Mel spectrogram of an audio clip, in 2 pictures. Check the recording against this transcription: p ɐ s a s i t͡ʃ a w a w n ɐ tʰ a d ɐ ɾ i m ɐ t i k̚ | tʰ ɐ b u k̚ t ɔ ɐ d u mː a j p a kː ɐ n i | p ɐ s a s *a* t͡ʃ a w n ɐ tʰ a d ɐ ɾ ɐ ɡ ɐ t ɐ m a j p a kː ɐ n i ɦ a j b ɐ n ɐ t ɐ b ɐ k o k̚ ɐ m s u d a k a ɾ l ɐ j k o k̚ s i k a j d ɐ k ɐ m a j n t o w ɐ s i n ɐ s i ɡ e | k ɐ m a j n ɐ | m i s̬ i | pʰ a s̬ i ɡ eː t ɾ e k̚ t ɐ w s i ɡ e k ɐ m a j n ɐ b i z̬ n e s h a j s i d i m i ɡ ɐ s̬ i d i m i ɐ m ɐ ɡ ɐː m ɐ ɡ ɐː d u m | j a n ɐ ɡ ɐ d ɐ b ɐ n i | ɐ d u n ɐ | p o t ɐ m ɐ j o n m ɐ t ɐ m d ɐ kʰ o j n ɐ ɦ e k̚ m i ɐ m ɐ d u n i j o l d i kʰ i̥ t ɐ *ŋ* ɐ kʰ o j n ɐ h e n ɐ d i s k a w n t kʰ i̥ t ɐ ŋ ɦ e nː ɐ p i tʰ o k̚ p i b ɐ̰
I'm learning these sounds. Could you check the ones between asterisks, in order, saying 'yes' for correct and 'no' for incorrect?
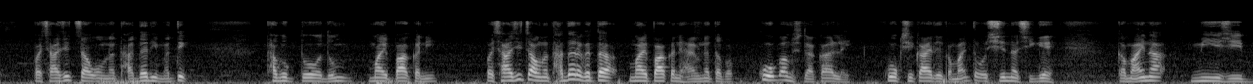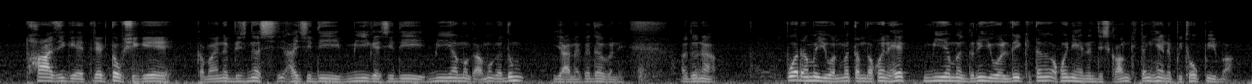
no, yes

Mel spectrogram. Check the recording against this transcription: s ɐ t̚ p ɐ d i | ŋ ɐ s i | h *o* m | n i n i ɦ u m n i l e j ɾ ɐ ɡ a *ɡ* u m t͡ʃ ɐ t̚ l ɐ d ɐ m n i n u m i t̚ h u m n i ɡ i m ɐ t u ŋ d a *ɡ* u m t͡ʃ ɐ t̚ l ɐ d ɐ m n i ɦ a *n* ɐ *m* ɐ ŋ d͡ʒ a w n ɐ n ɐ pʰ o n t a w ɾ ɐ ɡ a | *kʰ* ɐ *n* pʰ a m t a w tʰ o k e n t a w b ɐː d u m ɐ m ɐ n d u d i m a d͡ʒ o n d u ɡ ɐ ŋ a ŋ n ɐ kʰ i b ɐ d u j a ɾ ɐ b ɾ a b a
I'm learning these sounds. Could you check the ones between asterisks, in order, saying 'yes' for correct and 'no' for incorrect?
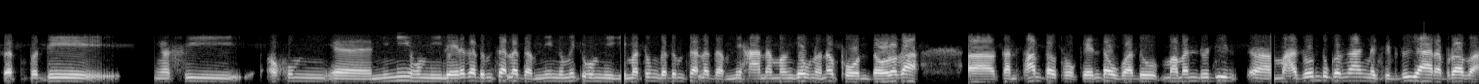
no, no, no, yes, yes, no, yes

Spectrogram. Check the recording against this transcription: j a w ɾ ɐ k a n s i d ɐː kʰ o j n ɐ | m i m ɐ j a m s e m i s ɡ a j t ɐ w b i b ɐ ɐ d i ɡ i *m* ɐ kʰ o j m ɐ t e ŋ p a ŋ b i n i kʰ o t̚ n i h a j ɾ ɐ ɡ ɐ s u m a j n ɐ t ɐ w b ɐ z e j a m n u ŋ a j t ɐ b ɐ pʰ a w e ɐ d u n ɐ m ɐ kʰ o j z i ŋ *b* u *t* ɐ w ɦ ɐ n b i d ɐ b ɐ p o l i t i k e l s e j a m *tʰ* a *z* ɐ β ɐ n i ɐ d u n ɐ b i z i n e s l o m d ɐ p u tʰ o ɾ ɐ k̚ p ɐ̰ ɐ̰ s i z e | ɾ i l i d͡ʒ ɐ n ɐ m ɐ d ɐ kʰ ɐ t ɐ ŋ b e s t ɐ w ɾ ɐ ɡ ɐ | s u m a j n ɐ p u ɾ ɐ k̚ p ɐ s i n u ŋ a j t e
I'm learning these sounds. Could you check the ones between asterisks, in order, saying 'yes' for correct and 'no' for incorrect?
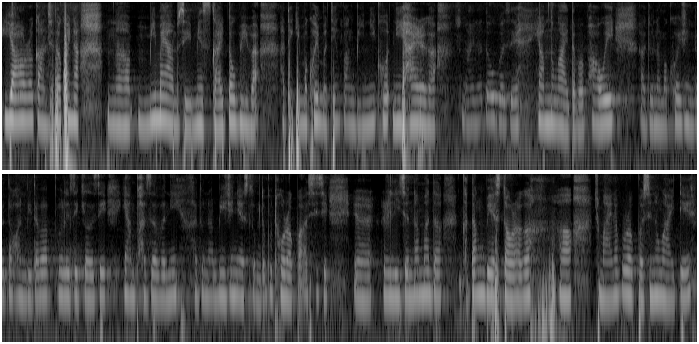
yes, no, yes, no, yes

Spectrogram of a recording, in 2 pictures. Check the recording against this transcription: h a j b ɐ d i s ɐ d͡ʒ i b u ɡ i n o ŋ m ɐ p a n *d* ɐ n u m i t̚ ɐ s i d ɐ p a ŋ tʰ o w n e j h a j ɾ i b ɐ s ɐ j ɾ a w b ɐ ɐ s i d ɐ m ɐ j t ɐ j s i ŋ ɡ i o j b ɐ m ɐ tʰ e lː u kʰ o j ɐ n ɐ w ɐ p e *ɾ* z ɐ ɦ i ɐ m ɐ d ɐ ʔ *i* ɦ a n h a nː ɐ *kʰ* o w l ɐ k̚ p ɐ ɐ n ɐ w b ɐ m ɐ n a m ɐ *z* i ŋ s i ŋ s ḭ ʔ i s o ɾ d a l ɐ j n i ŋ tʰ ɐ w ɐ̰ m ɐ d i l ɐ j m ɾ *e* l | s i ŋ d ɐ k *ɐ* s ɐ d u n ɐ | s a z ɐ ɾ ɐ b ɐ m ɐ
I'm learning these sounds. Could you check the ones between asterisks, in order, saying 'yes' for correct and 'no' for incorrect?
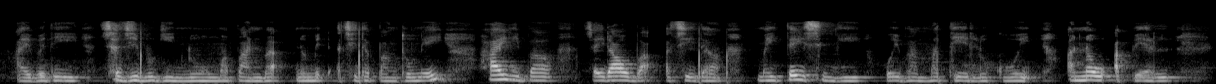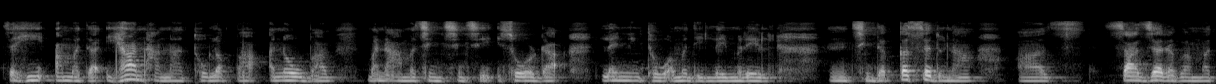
no, no, yes, no, no, yes, yes

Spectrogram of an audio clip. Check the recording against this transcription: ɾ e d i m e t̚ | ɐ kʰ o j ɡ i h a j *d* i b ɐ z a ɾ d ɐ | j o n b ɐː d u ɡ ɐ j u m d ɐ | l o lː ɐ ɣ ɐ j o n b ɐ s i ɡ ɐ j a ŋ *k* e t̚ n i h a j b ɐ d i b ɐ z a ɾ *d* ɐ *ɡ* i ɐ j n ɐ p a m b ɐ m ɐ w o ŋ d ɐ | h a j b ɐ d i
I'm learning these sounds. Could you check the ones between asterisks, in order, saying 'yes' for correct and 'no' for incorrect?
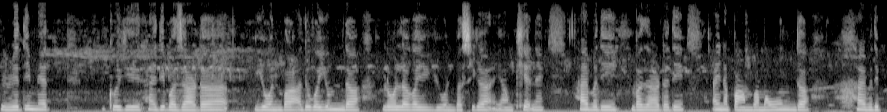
yes, no, yes, no

